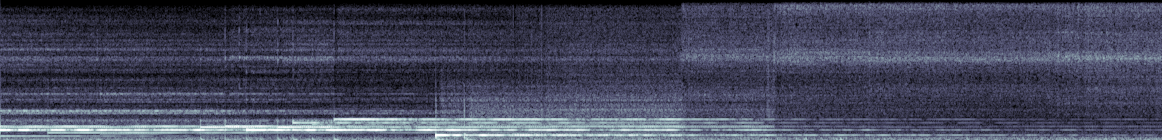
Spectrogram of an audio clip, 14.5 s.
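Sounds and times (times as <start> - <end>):
kalimba: 0.0 - 8.4.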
